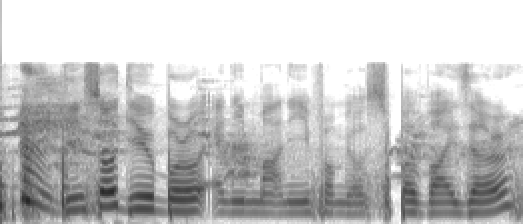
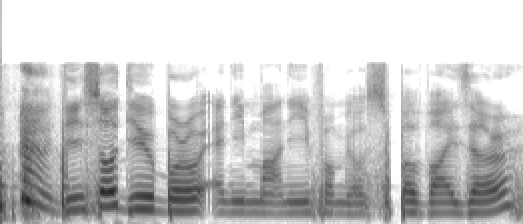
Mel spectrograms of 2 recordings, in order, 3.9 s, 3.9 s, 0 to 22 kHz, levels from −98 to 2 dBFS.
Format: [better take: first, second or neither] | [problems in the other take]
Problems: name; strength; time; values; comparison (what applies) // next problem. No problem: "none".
second | background sound (Meow); 18 dB below the speech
